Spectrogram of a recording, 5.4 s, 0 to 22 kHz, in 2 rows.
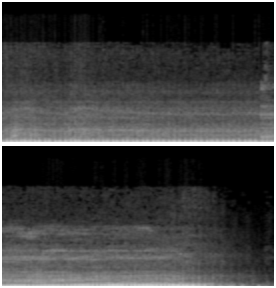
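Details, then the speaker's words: Honda TRX300 single-cylinder quad after cleaning gunk from the blocked carburetor main jet: runs steady with even pulses, no popping, then switched off and winds down; previously ran rough, better on choke. "oh well that was a pretty easy fix just a bit of gunk in the uh in the main jet there"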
